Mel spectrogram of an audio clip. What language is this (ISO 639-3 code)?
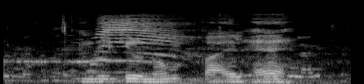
lrk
